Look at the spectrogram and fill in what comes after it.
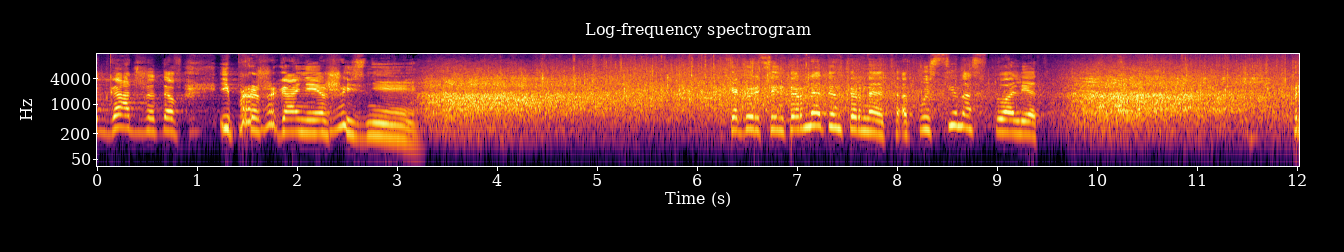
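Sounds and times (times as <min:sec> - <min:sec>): audience applauding: 0:03.4 - 0:12.0.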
